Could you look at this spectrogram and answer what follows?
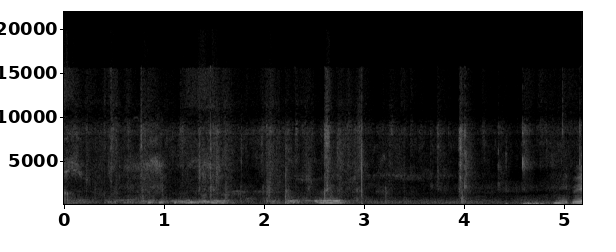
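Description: Pigeons cooing in soft repeated bursts at a Punjabi pigeon-keeping spot, moderately near, with faint voices and background chatter mixed in.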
